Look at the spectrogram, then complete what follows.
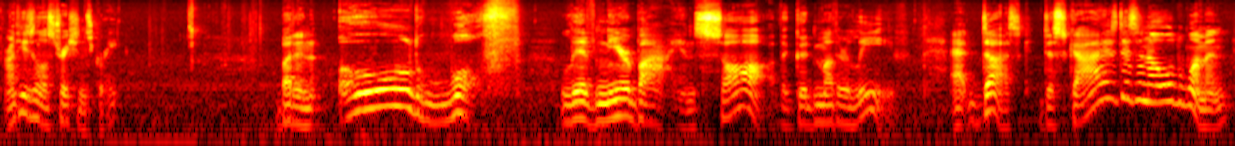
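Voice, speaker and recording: A man reading a picture book aloud as a dad does, in expressive narration with casual asides. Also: mid-range voice, slow pace, a little hiss or hum.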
